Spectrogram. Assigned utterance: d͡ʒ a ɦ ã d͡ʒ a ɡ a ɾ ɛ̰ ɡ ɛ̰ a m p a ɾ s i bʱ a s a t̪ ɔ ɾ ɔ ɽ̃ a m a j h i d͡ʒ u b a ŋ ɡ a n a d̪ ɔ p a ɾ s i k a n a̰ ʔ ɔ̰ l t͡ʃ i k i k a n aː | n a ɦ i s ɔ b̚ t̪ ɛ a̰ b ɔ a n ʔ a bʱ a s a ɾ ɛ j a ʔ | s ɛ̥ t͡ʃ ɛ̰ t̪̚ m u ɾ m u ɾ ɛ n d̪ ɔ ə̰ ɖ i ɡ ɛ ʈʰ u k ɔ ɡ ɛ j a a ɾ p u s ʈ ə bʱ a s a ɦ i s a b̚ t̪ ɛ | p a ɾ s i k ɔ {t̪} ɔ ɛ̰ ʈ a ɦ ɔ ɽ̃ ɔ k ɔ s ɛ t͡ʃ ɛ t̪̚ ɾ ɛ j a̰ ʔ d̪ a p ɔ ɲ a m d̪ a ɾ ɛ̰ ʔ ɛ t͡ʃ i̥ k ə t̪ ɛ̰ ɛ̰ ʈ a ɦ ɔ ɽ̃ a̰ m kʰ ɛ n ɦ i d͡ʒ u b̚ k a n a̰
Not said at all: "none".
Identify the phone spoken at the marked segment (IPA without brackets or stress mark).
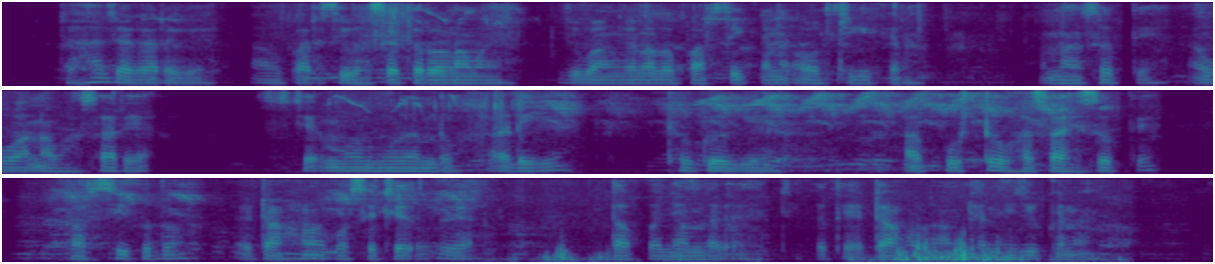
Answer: d̪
